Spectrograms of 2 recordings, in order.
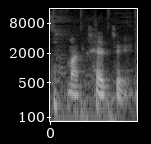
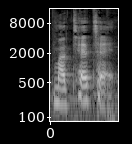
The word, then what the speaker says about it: Matete: just pronounce my other name so weirdly, but you're actually doing it right. It's Cathy Matete. Matete.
